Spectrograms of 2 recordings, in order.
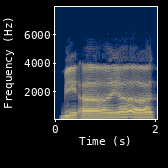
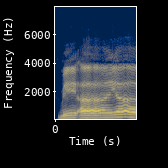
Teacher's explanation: Di sini lafzul jalalah datang sebelumnya, baris kasrah dibaca nipis.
